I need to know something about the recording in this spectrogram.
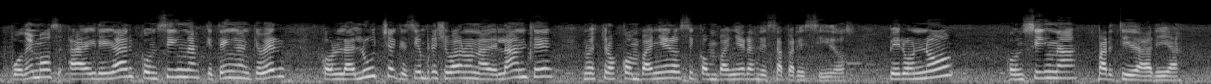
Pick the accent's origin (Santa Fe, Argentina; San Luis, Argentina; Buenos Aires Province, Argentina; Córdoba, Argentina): Córdoba, Argentina; Yo soy de Córdoba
